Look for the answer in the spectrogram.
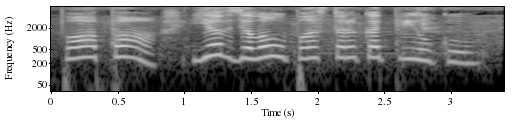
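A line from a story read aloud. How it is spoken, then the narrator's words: Plain. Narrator (Russian): сказала она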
